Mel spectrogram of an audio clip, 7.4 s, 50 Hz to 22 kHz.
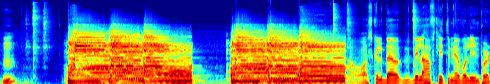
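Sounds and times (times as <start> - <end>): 
speech: 0.0 - 0.5, 5.6 - 7.3
electric guitar strummed chords through a clean boost pedal: 1.0 - 5.4.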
